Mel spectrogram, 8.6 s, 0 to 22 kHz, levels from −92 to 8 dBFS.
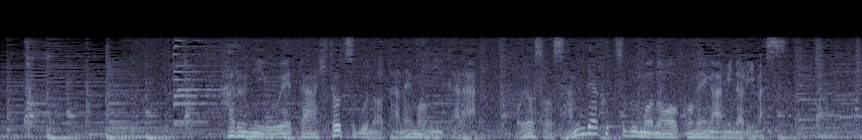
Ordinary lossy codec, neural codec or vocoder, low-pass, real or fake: none; none; 7.2 kHz; real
